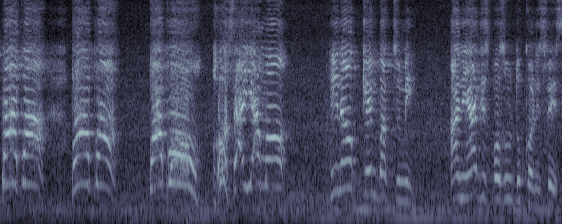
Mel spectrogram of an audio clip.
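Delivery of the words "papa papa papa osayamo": mock very high, very slow, drawn-out shout. Retelling calling to her son as he sped off on his horse: imitating her own shouting. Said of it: "I started shouting".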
